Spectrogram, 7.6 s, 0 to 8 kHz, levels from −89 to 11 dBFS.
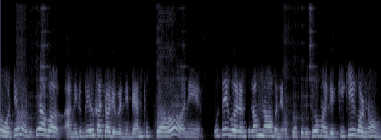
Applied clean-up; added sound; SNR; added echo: neural separator model SepFormer DNS4.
